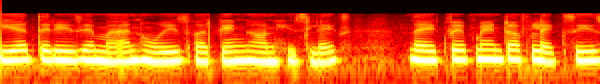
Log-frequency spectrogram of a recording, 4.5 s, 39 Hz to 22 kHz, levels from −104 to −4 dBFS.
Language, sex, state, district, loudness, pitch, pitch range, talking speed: English, female, Punjab, Fazilka, -11 LUFS, 235 Hz, 225-245 Hz, 240 wpm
